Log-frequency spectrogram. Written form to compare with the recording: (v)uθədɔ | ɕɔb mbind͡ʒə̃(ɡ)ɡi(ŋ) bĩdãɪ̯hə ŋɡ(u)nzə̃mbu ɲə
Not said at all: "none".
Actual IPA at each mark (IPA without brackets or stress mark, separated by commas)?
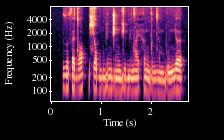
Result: ð, ŋ, none, u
